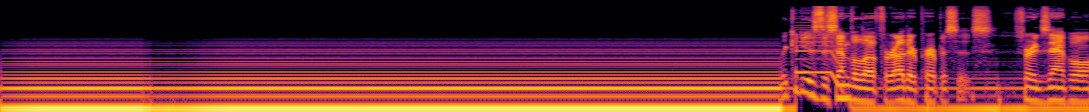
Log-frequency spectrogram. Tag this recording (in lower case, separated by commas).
speech, synthesizer, playing synthesizer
